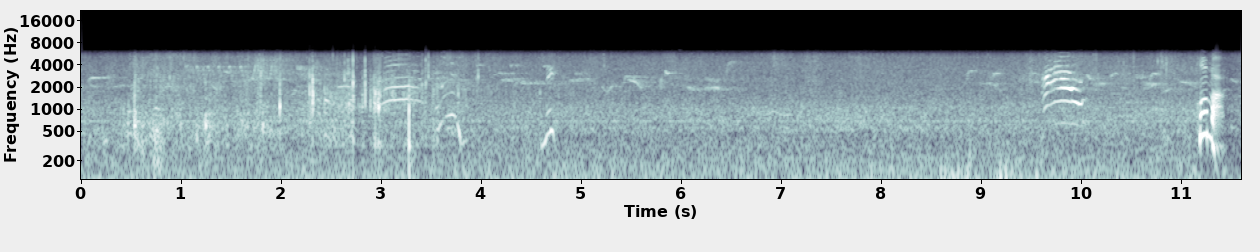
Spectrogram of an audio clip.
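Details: Female Bengal cat out on an evening walk alongside dogs, outdoors: a few short rising-falling meows early, then clearer, louder arched meows near the end, over steady outdoor background hiss.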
